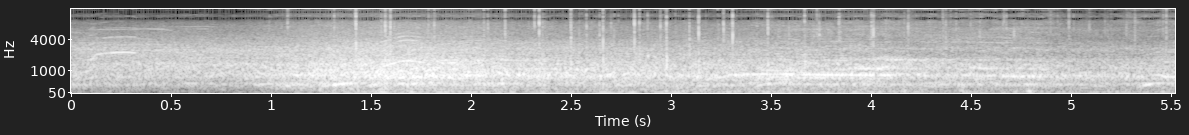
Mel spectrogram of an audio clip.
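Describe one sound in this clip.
A stadium crowd roars loudly as a shot goes in near goal.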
